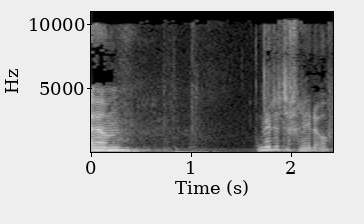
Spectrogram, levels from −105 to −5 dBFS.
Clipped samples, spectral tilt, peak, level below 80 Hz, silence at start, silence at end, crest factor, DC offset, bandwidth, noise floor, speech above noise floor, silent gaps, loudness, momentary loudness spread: under 0.1%; -5.5 dB/octave; -10 dBFS; -54 dBFS; 0 s; 0 s; 20 dB; under 0.1%; 11 kHz; -66 dBFS; 39 dB; none; -30 LUFS; 21 LU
